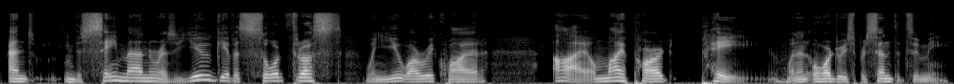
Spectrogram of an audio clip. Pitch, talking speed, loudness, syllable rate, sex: 135 Hz, 170 wpm, -20 LUFS, 4.5 syllables/s, male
